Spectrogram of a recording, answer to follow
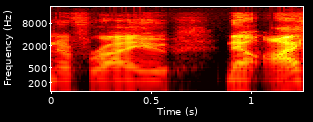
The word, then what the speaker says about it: Ryu: Like you would roll your R and just say the YU.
